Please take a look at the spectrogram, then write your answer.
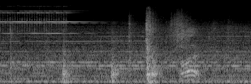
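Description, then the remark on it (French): A public telephone rings at exactly 7 p.m. with a steady electronic tone, broken by several short bursts and clicks over about two seconds, at moderate volume. “Le téléphone se mit à sonner à 19h précise quand le père d'Amy arriva.”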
